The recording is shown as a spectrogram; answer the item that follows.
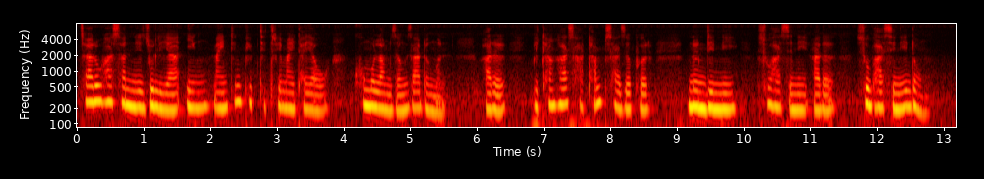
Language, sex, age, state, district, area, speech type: Bodo, female, 18-30, Assam, Kokrajhar, rural, read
